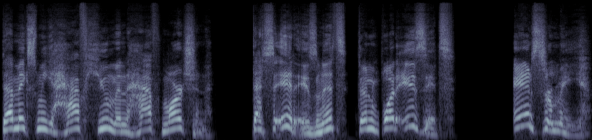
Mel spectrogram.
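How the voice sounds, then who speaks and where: A man's voice: high voice, very animated, unhurried, pushed and bright, no room sound, clean studio sound, heavily acted. A man voicing a stern, blunt young half-human leader in a video game, speaking in a clipped, formal, commanding way. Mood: shocked, demanding. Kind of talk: English video game voice acting.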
